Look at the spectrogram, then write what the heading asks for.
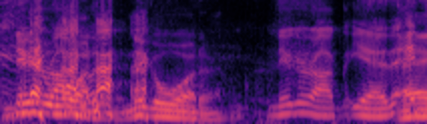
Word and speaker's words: Nicaragua: They used how you pronounce it? Nicaragua. You said it right. Nicaragua.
